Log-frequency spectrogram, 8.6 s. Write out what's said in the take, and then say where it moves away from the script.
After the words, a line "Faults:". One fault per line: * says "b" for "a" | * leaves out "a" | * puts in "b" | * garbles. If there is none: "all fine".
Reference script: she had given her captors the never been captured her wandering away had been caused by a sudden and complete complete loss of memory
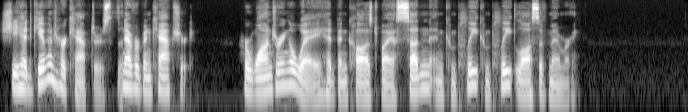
she had given her captors the never been captured her wandering away had been caused by a sudden and complete complete loss of memory
Faults:
all fine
